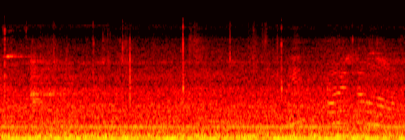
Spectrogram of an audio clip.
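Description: Steady outdoor background rumble and hiss with a constant low hum tone, and faint brief voices about half a second in and near the end.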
